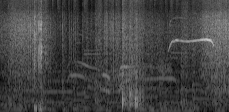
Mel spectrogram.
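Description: Aerial fireworks bursting overhead: two sharp bangs about two seconds apart, with high gliding tones between them.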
